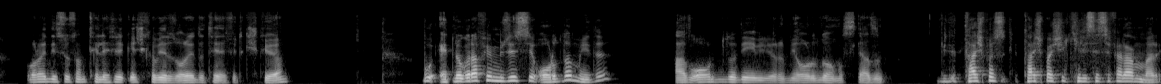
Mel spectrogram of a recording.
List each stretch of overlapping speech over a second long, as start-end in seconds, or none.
none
